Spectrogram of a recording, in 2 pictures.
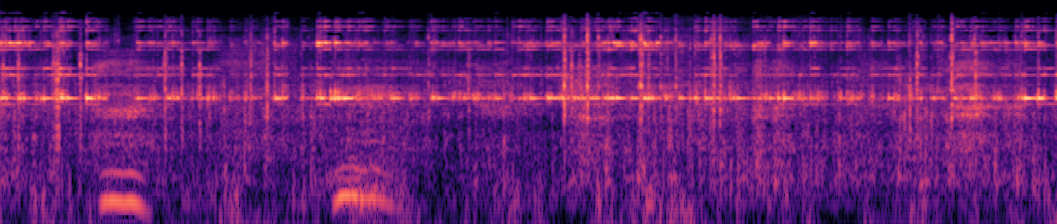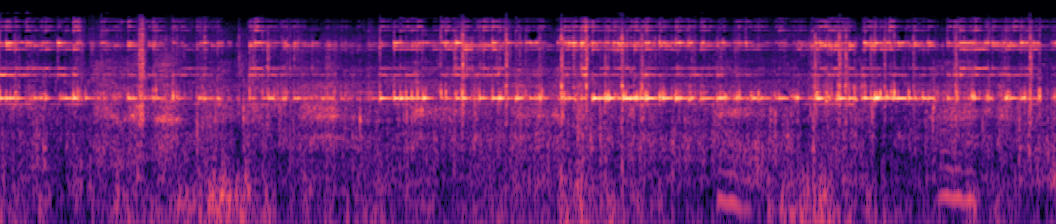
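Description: Mountain bike tyres crunch and rattle over a rocky dirt trail.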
